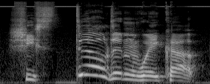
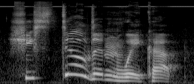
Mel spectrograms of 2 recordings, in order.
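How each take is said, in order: Both takes have the same delivery.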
